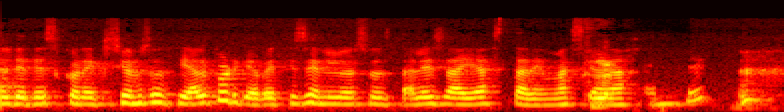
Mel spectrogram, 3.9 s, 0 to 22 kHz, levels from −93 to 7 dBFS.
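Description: At 2.9 to 3.06 s there's the other side's voice leaking through, about as loud as the talker, likely loudspeaker echo the canceller didn't fully remove. Then from 3.19 to 3.38 s the speech is suppressed in double talk, dropping by around 10 dB, likely because the canceller turned everything down while both sides overlapped.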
